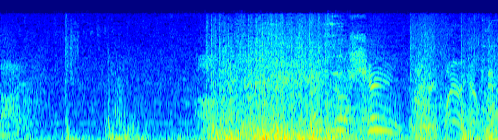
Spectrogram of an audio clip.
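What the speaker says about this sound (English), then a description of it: "Airstrike!" An airstrike in the Marvel Ultimate Alliance game brings a heavy burst of rapid gunfire and booming impacts, loud and close, with chirping effects cutting through and voices talking over it.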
